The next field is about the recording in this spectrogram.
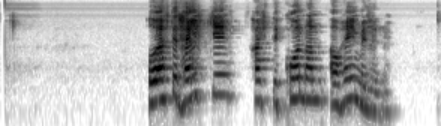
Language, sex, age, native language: Icelandic, female, 60-69, Icelandic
